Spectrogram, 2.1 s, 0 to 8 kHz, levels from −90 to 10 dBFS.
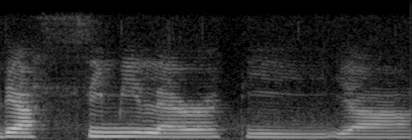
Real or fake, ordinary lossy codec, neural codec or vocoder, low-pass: real; none; none; 7.2 kHz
